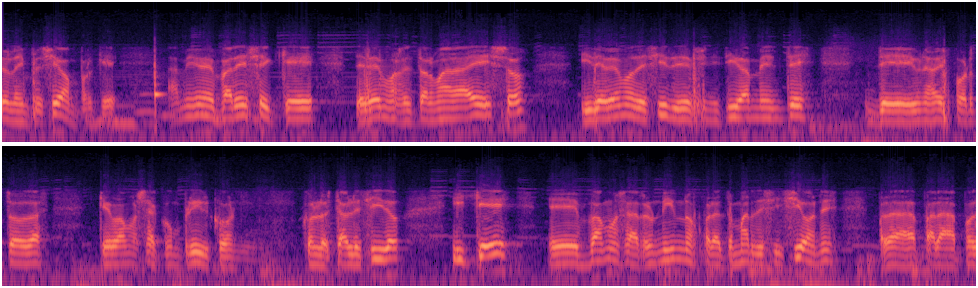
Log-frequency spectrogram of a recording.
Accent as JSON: {"language": "Spanish", "country": "Argentina", "said": "Yo soy argentino y solamente pienso en el presente"}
